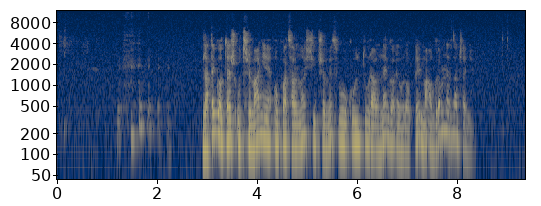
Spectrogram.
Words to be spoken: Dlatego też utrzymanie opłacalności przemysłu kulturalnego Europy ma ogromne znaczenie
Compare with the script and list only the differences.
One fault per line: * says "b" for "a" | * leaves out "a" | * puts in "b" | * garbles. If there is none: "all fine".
all fine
